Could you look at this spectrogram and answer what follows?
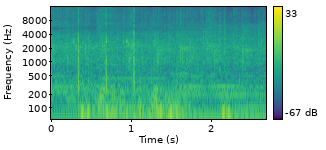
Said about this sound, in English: Come on, can we clap our hands to the Lord today? Thank you, Jesus.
